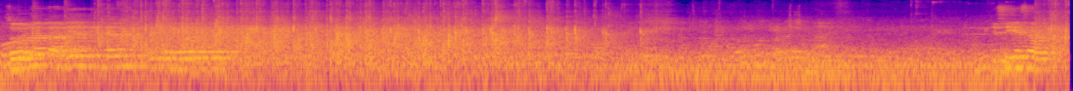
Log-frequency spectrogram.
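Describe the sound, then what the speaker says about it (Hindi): An audience at a farmers' fair claps loudly, the applause rising quickly and continuing for several seconds before thinning out, then briefly swelling again at the end, with voices audible over it. "जोरदार तालियां दी जाए।"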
